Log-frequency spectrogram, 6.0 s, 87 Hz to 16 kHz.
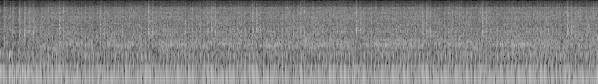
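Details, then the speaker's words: McCulloch M195-42T riding mower, 19.5 hp Briggs & Stratton with Nikki carburetor, cold start: steady low drone with a slight uneven pulse, idle hunting before warm-up, expected to stop within about 30 seconds as it warms; engine surging at cold idle. "I noticed that thing is uh it's got a surge to it let's fire it up see let's fire this thing up and I'll show you get that parking brake on all right"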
